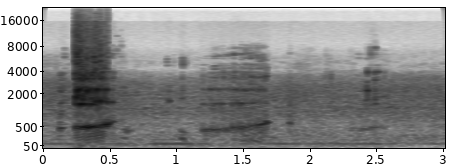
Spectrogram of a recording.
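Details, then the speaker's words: Midnight burping: one loud, deep belch, then quieter rumbling, over steady room hum; an ordinary burp. "Okay, guys, that was how to burp."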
